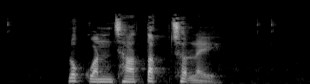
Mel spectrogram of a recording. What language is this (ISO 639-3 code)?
yue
